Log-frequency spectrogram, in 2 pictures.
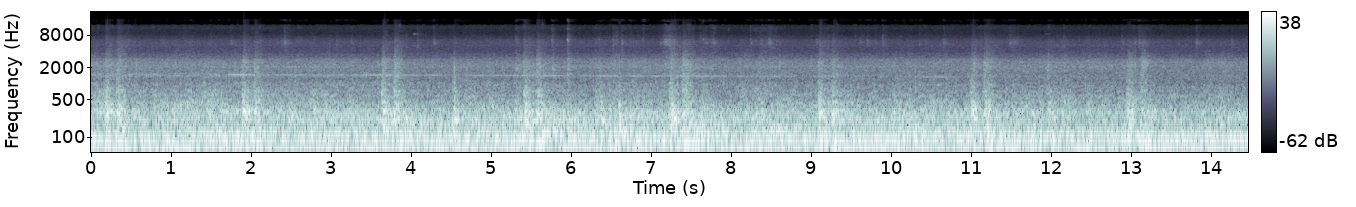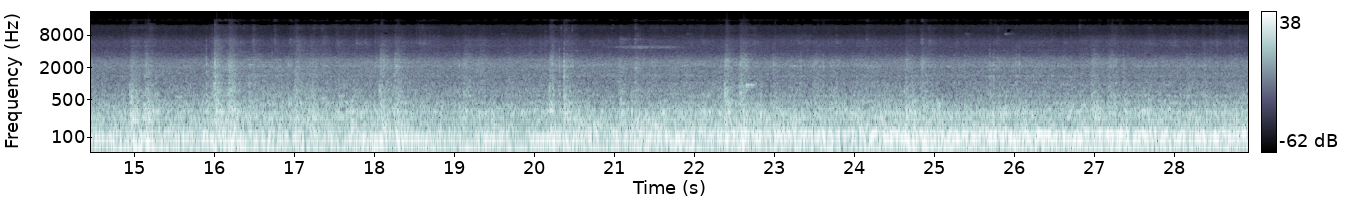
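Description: Electric local train running between stations, heard from the front car: a steady low rumble with the wheels clicking over rail joints every second or two. A faint steady whine fades out about ten seconds in.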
